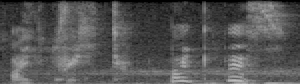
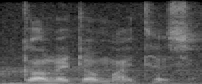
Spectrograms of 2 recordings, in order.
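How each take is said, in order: First: High, unvoiced frightened whisper; scared whisper. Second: Said in the usual way. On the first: Real, not acted. Streamer creeped out by the horror game, whispering. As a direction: breathe it out, spooked. Whispered repeat after plain take.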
